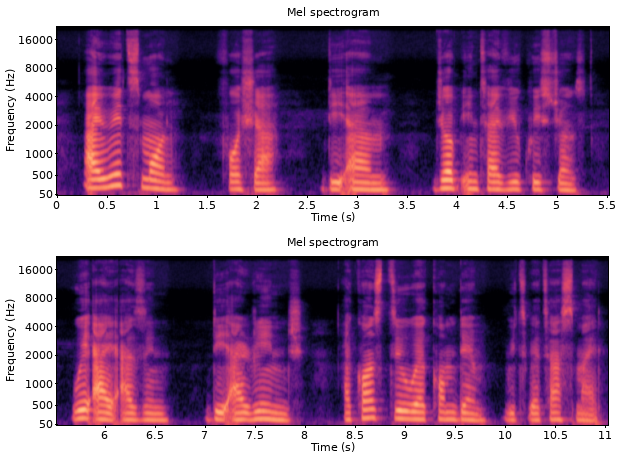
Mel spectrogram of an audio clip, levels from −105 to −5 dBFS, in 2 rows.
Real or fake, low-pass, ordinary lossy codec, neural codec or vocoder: real; none; none; none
